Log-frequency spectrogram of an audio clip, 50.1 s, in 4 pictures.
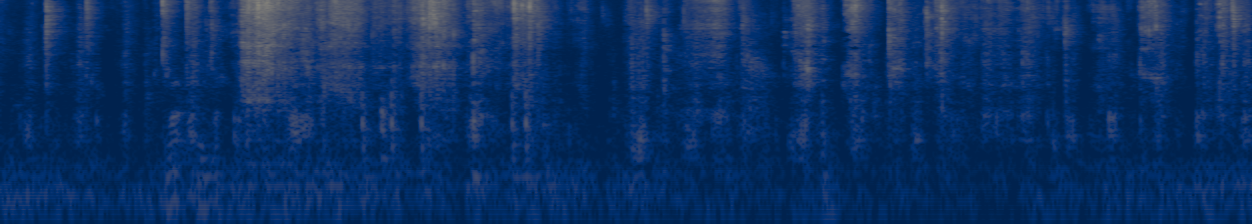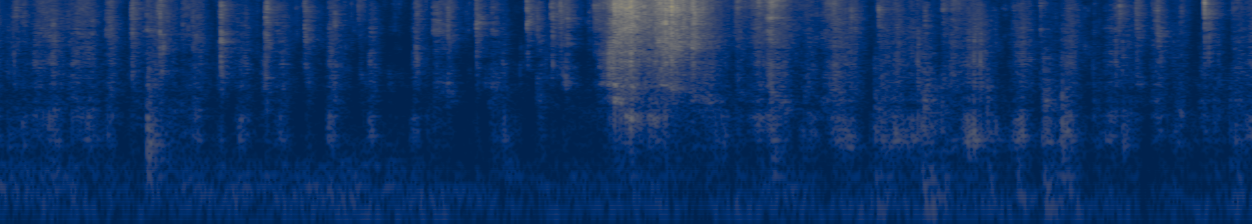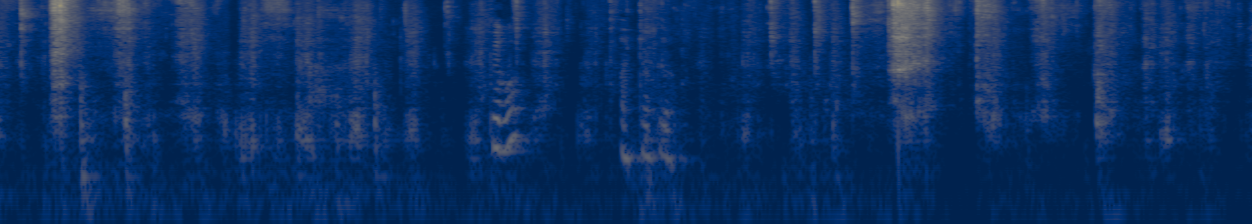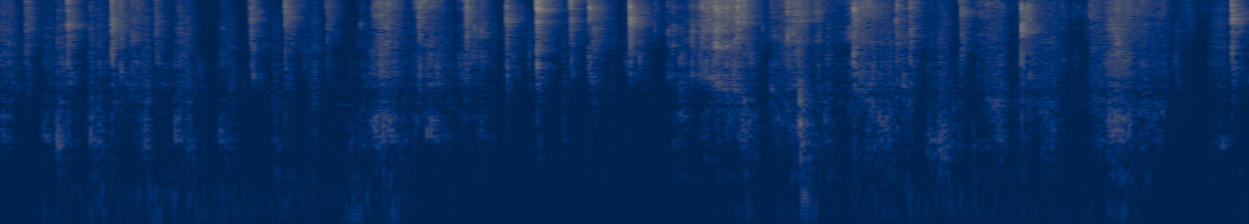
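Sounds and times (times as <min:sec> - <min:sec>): chewing and crunching: 0:00.0 - 0:50.0.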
